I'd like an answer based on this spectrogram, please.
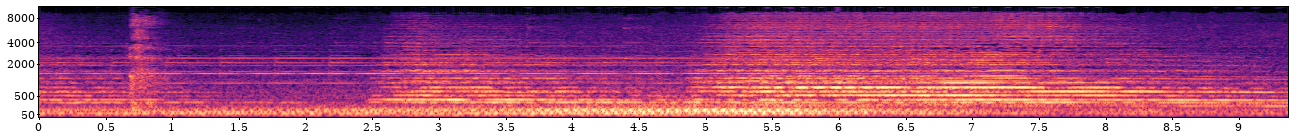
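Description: Union Pacific diesel freight locomotives sounding their air horn, a chord of several steady tones, at a grade crossing: a shorter blast at the start, then one long blast from about two and a half seconds in that holds for most of the rest, over the low rumble of the locomotives' diesel engines, which grows as they draw level.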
